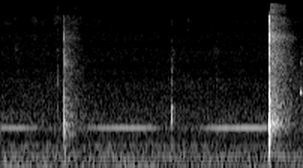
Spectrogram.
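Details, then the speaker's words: Google Pixel Fold original review unit: sharp, irregular clicking, snapping, cracking from the hinge whenever slight pressure is put on it or it is flexed, louder with the hand right at the hinge, as when holding it. "it seems like whenever you put a little bit of pressure on the hinge there's a clicking snapping cracking sound and it is louder when your hand is right there"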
